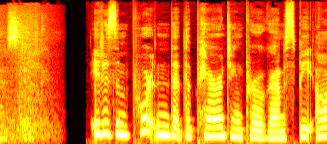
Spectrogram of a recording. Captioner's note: voiceover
